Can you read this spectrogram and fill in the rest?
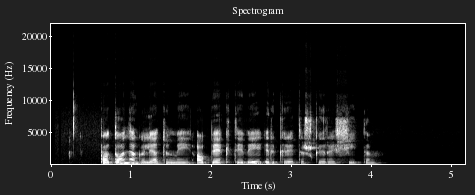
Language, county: Lithuanian, Šiauliai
